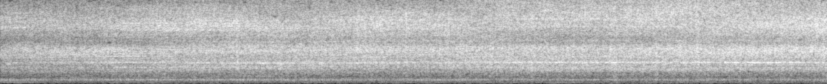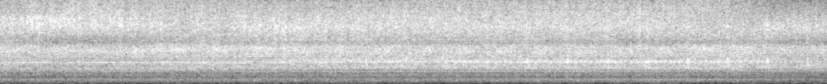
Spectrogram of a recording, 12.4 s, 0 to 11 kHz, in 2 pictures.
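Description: Homemade 2x72 belt grinder, driven by a treadmill motor, running at low speed with the abrasive belt spinning. It makes a steady whirring hiss with a thin high whine, getting a little louder over the first couple of seconds and then holding steady.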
